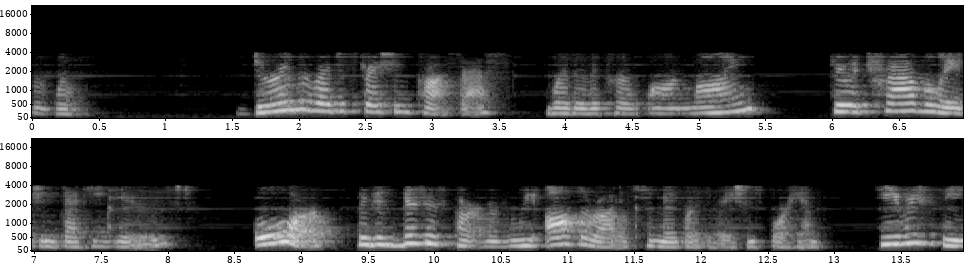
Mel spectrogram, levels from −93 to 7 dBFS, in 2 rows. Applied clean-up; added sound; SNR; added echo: neural mask model DeepFilterNet 3.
